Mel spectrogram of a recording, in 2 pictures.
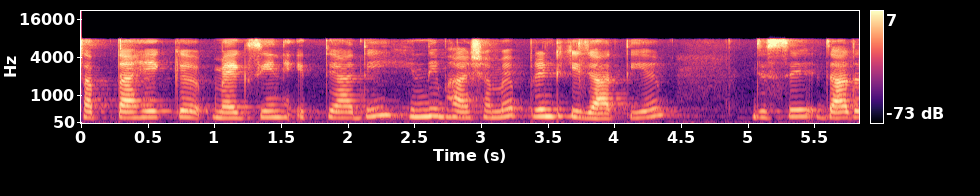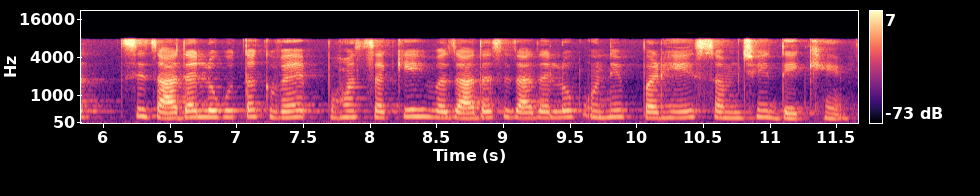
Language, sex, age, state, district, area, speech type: Hindi, female, 18-30, Madhya Pradesh, Bhopal, urban, spontaneous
